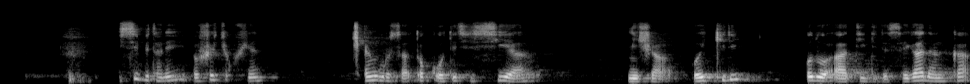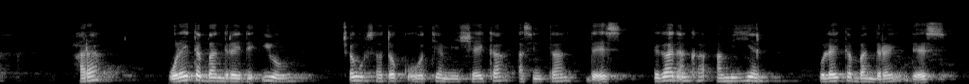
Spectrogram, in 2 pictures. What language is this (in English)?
Wolaytta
